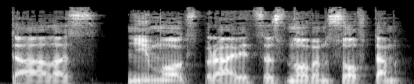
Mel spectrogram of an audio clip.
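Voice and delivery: high, slow, entranced voice; speaking into space. A narrator's reading. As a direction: address nobody, drawn out and high. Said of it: "произнёс Икар в пространство, никому конкретно не обращаясь". (в пространство, высоко и медленно)

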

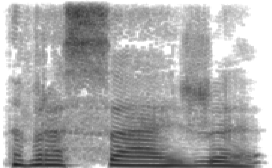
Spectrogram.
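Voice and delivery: very slow, high female voice; coaxing woman. A narrator's reading. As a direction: urge it on, drawn out and high. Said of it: "шепнула женщина".

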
